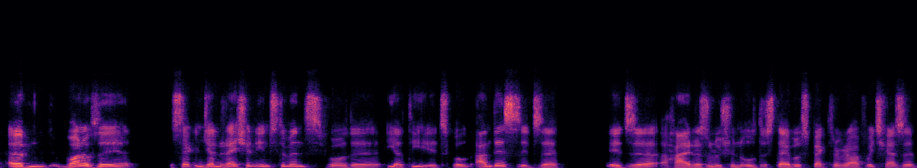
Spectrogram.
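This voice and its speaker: A man's voice: mid-range voice, warm tone, no echo. Man on a patchy, muffled video call. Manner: hesitant, many ums and restarts. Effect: remote talk over a patchy video call link. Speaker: presenter answering audience questions. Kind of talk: conference talk and Q&A.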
